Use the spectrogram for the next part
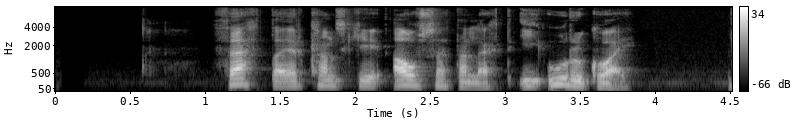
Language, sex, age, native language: Icelandic, male, 20-29, Icelandic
